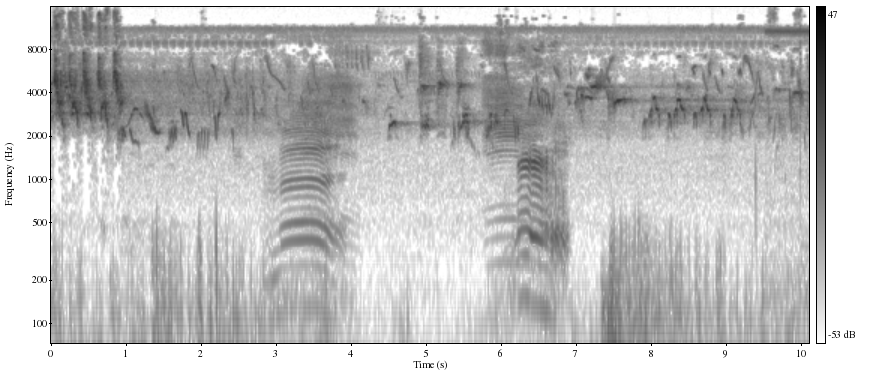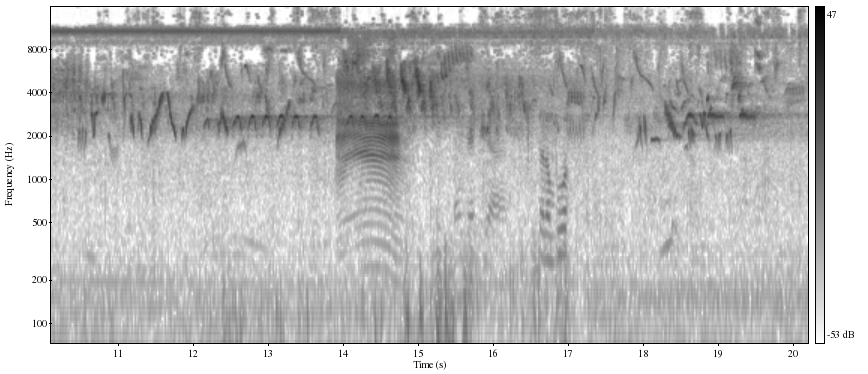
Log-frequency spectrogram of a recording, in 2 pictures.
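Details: Cattle eating in a quiet barn moo three times, near 3.5, 6.5 and 14.5 seconds, each a full harmonic low call; bird chirps fill the background.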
